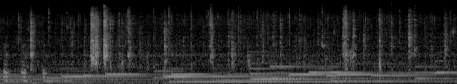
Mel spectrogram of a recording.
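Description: An egg sizzles in a hot pan, with scattered crackling pops and spits bursting over a steady low, droning voice-like tone.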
